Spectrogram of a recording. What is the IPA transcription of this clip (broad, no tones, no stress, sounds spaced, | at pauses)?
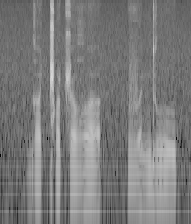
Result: ɡ ʌː ǁ ɔ ʈ͡ʂ ə˞ ʁʷ ʌ | v ɵ n d u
